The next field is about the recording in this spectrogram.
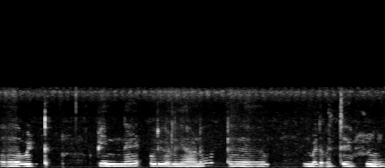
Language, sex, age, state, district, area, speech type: Malayalam, female, 18-30, Kerala, Ernakulam, rural, spontaneous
